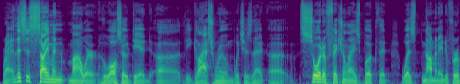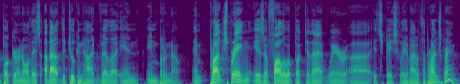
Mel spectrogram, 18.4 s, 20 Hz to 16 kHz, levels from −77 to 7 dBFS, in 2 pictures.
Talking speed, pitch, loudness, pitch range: 180 wpm, 90 Hz, -19 LUFS, 80-100 Hz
